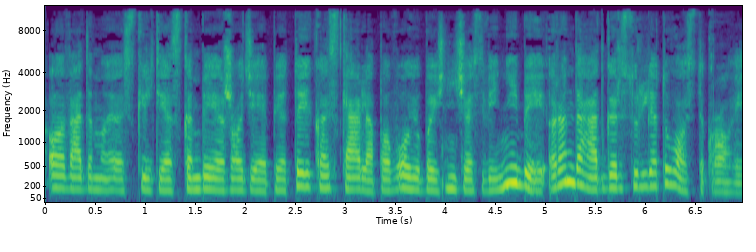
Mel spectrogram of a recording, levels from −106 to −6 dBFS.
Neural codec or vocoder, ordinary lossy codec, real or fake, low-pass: vocoder, 44.1 kHz, 128 mel bands, Pupu-Vocoder; MP3, 48 kbps; fake; 10.8 kHz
